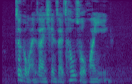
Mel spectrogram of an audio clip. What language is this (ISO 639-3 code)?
zho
